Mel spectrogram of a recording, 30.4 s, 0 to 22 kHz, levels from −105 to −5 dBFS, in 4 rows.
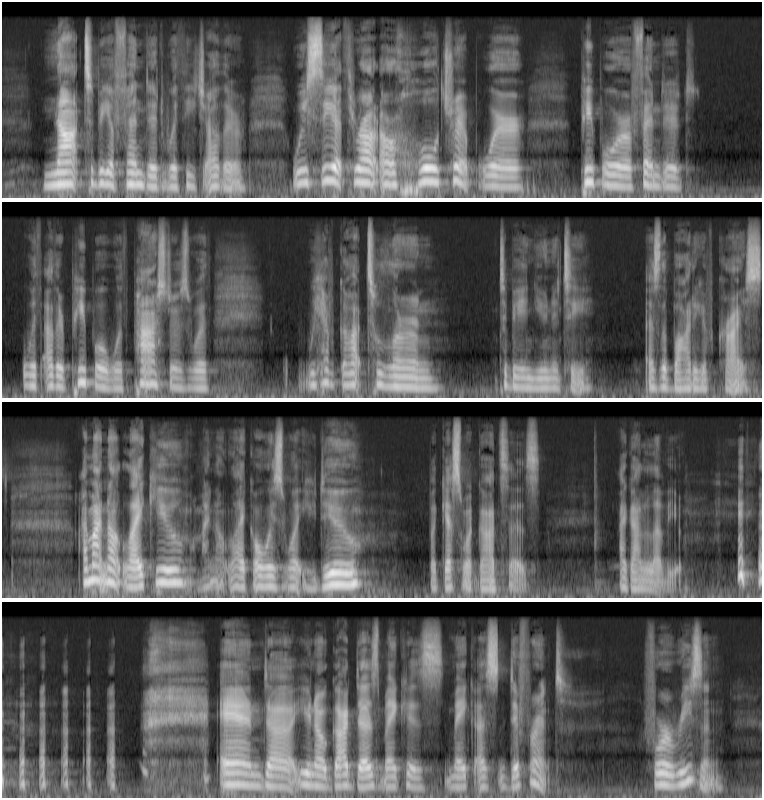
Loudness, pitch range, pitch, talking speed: -27 LUFS, 150-205 Hz, 175 Hz, 145 wpm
